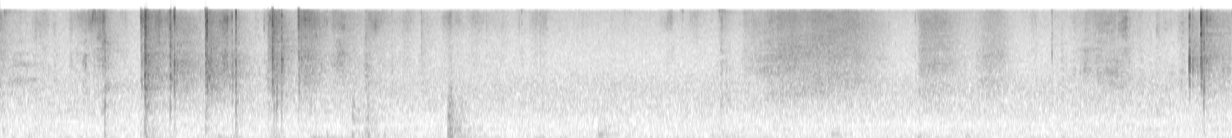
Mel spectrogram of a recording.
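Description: Tarot cards being shuffled by hand for a reading, giving soft papery rubbing and sliding with quick riffling flicks and taps, close and fairly quiet, with no talking.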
